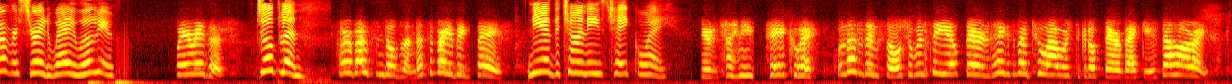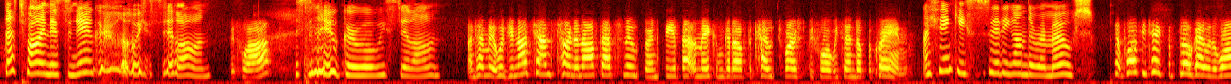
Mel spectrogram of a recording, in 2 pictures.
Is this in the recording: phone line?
yes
